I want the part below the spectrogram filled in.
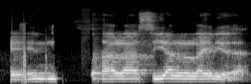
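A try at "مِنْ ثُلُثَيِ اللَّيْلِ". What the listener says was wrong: Min sulusayil laili. Itu sulus ya, bukan ini. Sulus al-lail. Sa juga. Intinya adalah posisi daripada letak lisan kita itu memang harus betul-betul di situ. Ya, sa.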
